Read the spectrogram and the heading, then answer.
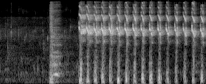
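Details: Cililin singing loud and clear in a training recording for caged birds: after one brief note, it gives a rapid run of sharp, high chirps repeated at a steady quick beat.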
